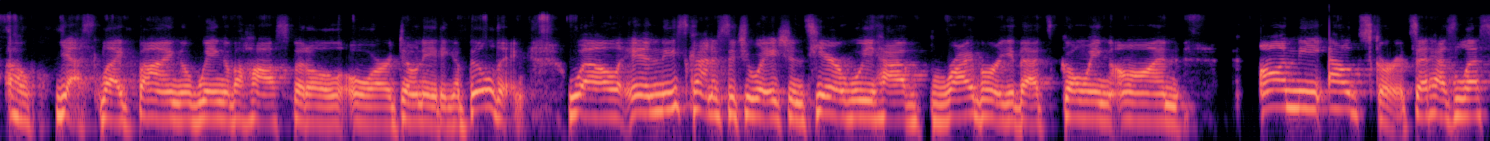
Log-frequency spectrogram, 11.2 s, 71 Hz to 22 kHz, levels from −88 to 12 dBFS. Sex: female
